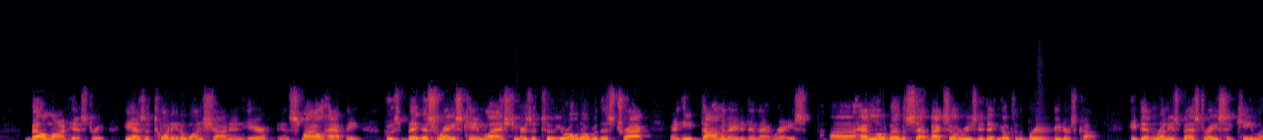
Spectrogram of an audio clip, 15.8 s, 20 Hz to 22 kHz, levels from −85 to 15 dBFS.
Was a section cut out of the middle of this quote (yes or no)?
no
